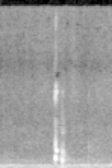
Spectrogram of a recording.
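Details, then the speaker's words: A single sharp, high hiccup from a small pet that had just eaten, in a quiet room; hiccup. "little guy just ate a little bit hey oh and he seems to be getting hiccups huh you got the"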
